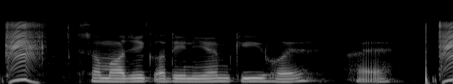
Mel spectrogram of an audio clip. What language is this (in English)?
Magahi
